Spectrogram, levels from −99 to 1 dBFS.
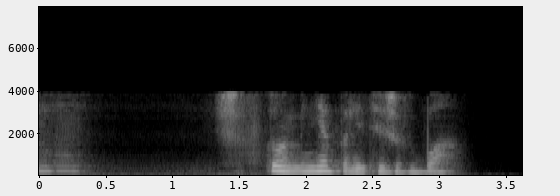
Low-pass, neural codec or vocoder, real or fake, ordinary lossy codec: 7.2 kHz; codec, 16 kHz, about 1 kbps, DyCAST, with the encoder's durations; fake; AAC, 16 kbps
